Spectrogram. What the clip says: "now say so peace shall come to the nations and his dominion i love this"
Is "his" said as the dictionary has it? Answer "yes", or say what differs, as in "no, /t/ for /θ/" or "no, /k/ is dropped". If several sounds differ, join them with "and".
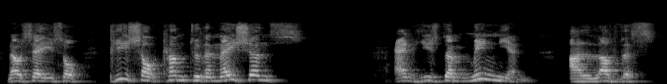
yes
